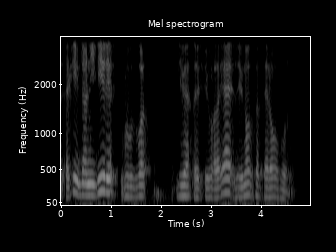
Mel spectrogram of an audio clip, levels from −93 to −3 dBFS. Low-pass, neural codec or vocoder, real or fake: 3.6 kHz; codec, 16 kHz in and 24 kHz out, 0.9 kbps, LongCat-Audio-Codec, four codebook decoder; fake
